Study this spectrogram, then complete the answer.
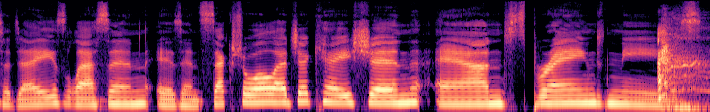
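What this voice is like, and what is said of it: Imitates a health teacher. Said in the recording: “my best health teacher impression. ... I wasn't confident about it”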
